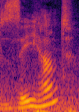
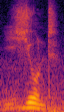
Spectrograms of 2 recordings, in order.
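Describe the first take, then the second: First: The name is said as two syllables. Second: The name is said as one syllable. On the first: Other players say the name this way. The speaker calls it wrong. "I've been called many things in this game" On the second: This is how the owner says the name. The speaker calls it right. "correct pronunciation is, in fact, Junt"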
